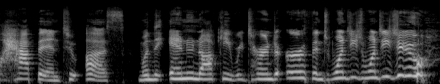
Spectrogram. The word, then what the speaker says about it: Anunnaki: eventually no it's me i'm pronouncing it wrong it's not a nanaki it's annunaki well it's not you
